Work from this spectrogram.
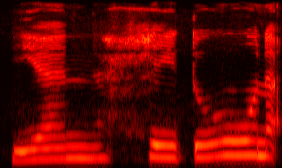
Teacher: اب ہا حلق سے نکلے گا، حلق کے بالکل درمیان سے۔ ینحتون، اب کسی نے ینحتون نہیں کرنا، ین کریں گے تو اٹس مین آپ نون کو ہلا کے پڑھ رہے ہیں، نون پر قلقلہ کر رہے ہیں، اور نون پر قلقلہ بالکل نہیں کرنا۔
